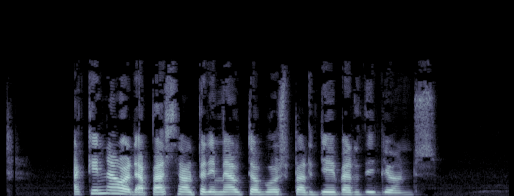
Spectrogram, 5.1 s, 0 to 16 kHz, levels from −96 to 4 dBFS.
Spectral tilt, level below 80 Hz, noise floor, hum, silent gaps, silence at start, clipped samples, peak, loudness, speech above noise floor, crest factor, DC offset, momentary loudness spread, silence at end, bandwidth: -4 dB/octave; -78 dBFS; -77 dBFS; none; none; 0.75 s; under 0.1%; -2 dBFS; -21 LUFS; 55 dB; 22 dB; under 0.1%; 12 LU; 0.85 s; 11 kHz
